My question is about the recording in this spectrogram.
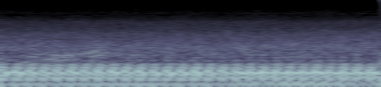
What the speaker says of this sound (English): there's some kids outside where I'm parked right now on a loud motorbike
